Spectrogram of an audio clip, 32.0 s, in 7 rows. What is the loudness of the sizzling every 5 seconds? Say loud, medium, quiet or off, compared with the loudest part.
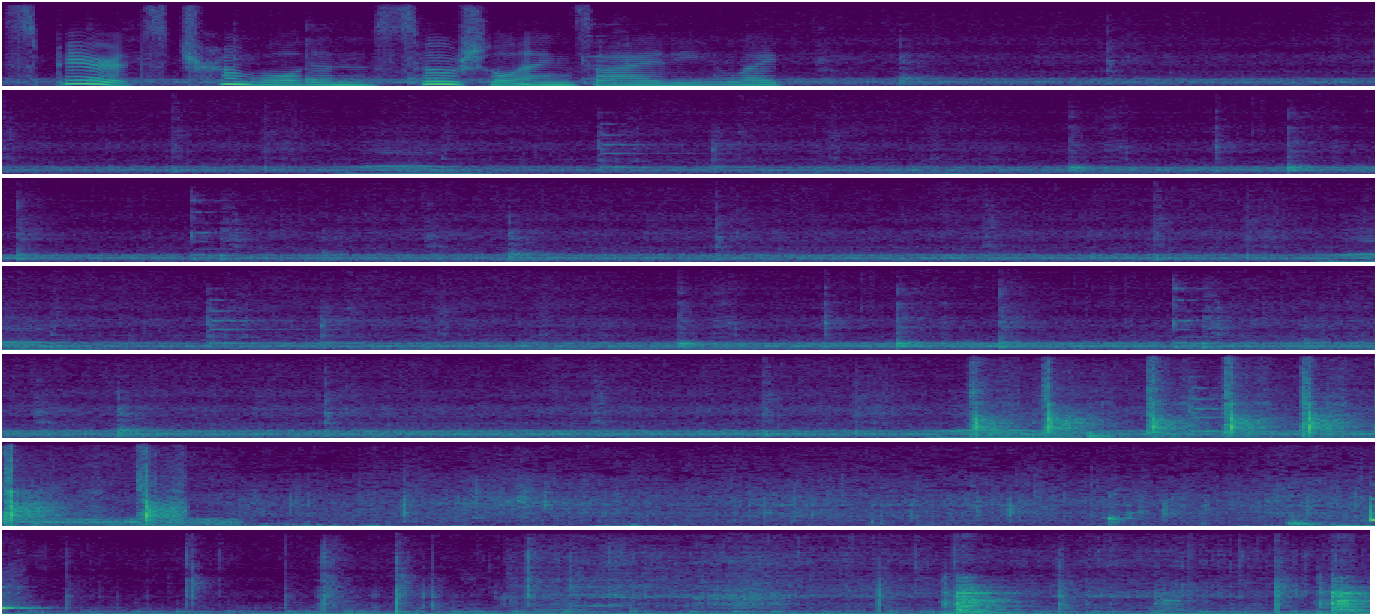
quiet, quiet, quiet, medium, medium, medium, loud.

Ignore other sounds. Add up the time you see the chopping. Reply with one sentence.
You can hear the chopping for 2 seconds altogether.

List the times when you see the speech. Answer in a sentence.
The speech can be heard from 0.0 to 2.6 s.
